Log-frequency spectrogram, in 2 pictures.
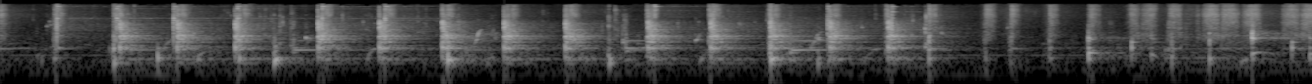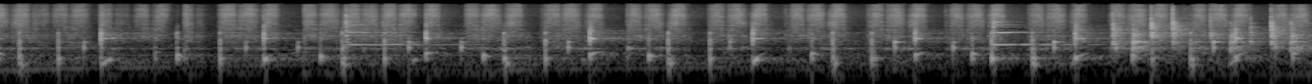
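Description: Matachines dance drum beaten in a quick, steady rhythm of strong strokes. From about eight seconds in the strokes turn lighter and denser under a high rasping hiss, with a few short pitched notes.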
